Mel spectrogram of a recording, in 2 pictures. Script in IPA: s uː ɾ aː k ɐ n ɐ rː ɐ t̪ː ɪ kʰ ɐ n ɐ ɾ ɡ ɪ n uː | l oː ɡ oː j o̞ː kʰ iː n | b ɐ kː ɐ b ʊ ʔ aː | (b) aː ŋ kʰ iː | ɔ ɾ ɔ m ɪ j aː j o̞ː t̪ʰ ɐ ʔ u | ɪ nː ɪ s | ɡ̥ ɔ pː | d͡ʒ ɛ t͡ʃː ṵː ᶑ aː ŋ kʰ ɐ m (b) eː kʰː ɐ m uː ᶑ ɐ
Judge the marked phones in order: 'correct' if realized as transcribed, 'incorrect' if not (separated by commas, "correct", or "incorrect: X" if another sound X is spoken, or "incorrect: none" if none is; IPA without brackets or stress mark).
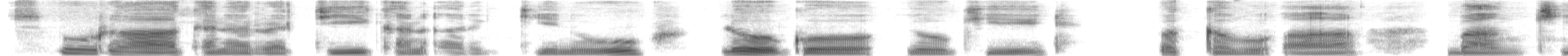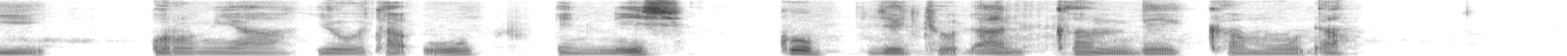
correct, correct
